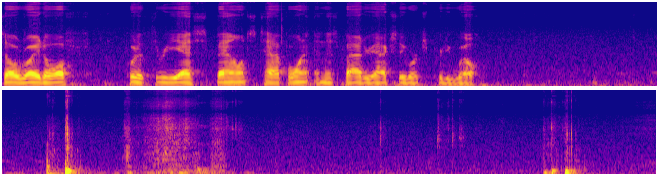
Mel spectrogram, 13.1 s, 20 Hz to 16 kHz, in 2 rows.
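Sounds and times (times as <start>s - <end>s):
rustle and scrape: 7.8s - 9.4s.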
